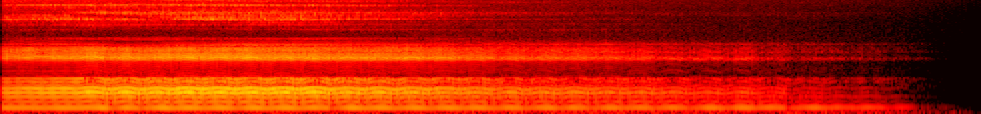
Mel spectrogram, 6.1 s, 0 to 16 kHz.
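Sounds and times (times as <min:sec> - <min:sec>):
tenor voice singing D3: 0:00.0 - 0:05.8.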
